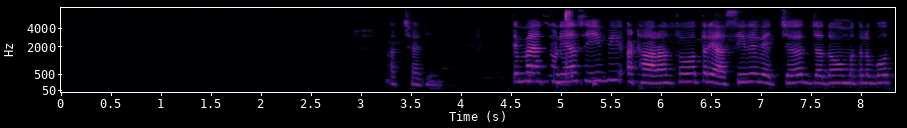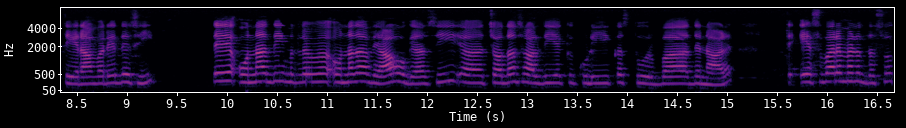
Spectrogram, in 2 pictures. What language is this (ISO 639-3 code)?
pan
